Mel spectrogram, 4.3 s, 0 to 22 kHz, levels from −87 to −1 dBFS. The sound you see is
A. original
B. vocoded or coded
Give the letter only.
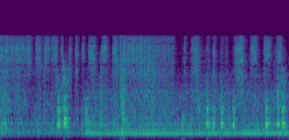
A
